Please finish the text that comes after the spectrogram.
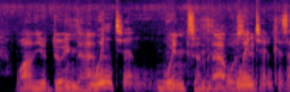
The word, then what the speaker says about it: Winton: it it was like Hinton while you're doing that Winton Winton that was Winton because I wanted to call it Winston but it's winter it's a Winton yeah and then and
